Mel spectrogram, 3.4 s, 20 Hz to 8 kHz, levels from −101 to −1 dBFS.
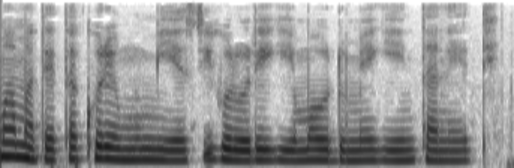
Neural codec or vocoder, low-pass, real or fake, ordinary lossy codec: none; 7.2 kHz; real; MP3, 48 kbps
